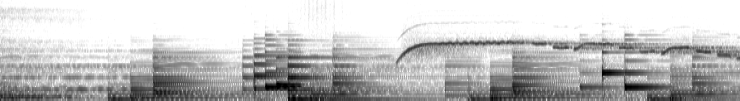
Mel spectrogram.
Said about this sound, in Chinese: 喜欢最后这段的口哨，平时吹口哨一般都是我们心情愉悦的时候，而这样的口哨让这样的一首有些悲伤的歌曲情绪往上了一点点。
